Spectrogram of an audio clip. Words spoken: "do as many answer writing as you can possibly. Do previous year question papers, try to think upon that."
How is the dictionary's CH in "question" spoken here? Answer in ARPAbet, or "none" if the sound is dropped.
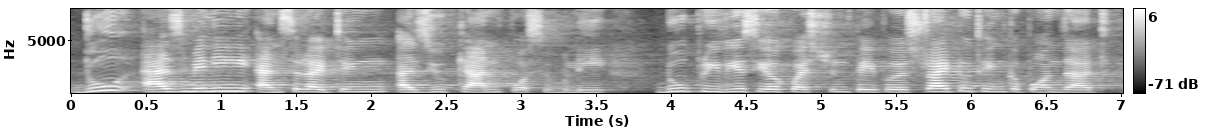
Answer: CH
